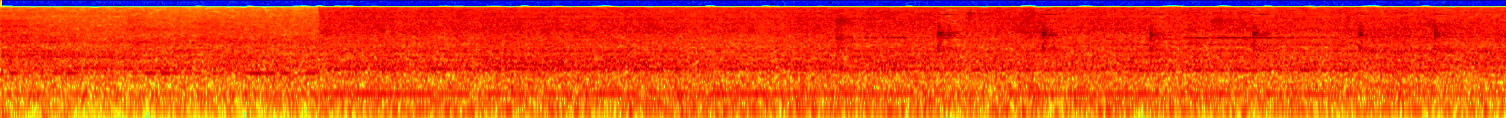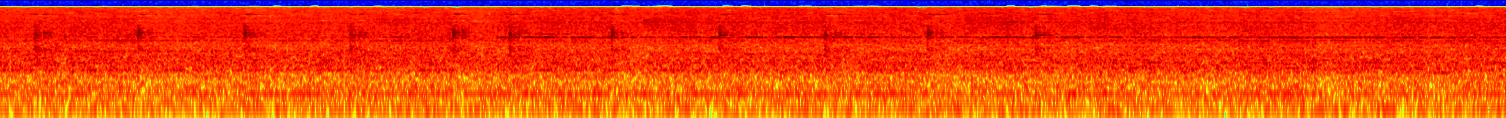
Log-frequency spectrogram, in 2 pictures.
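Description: Steady machinery noise with a low hum, joined from about four seconds in by light, regular ticks about twice a second.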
